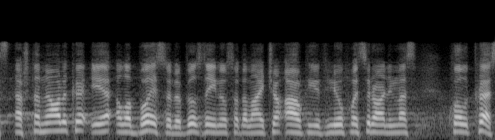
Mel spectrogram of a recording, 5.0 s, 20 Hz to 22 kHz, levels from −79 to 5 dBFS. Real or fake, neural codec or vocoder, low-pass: fake; codec, 16 kHz, 0.5 kbps, FunCodec, trained on Chinese and English, 25 frames a second; 7.2 kHz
